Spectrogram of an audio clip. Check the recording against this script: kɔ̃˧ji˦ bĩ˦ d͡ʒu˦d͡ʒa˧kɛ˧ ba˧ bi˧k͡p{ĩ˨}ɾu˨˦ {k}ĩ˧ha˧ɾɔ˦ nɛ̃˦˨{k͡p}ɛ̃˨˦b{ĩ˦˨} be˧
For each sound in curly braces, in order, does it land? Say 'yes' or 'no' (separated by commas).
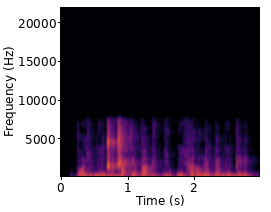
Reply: no, no, yes, yes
